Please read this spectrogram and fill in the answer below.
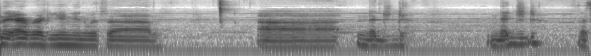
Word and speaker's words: Nejd: Nejd. That's how you pronounce it.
